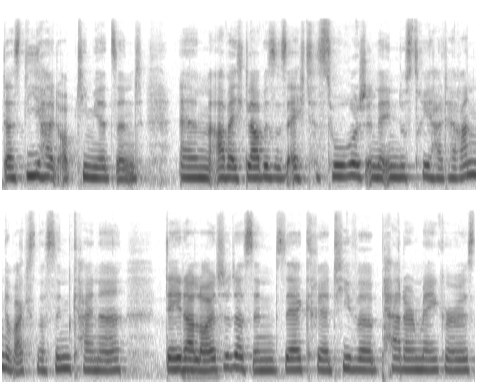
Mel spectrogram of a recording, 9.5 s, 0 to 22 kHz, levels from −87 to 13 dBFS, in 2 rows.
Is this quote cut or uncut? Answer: uncut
